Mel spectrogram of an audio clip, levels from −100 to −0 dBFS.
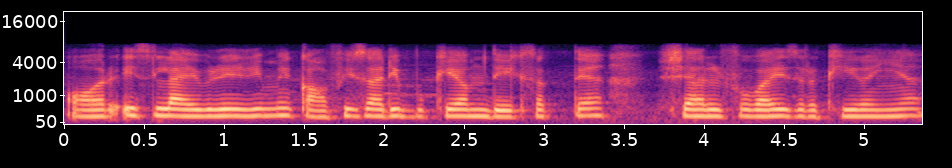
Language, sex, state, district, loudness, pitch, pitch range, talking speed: Hindi, female, Delhi, New Delhi, -15 LUFS, 205 Hz, 200-215 Hz, 180 wpm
